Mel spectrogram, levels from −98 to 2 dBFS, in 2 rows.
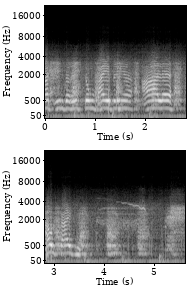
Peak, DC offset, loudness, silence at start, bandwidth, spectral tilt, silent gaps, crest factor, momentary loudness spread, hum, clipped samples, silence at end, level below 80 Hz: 0 dBFS; under 0.1%; -18 LUFS; 0 s; 5 kHz; -6.5 dB/octave; none; 18 dB; 15 LU; none; under 0.1%; 0 s; -44 dBFS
